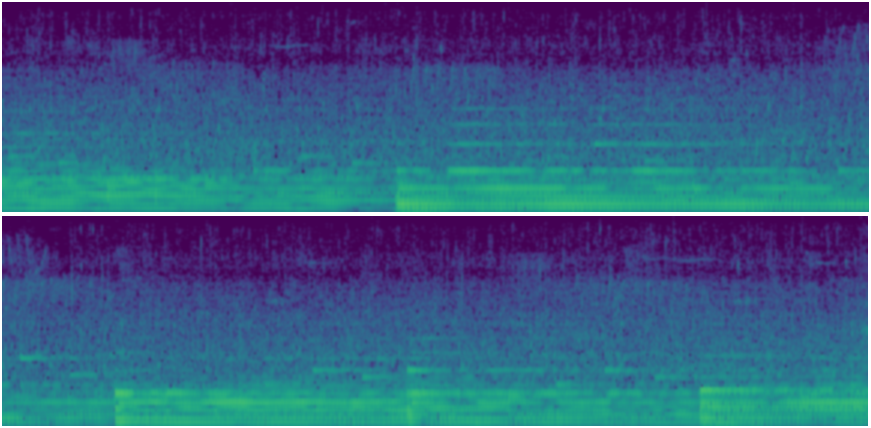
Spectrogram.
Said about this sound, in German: Das stetige Fließen des Baches beruhigt dich und du kannst alle Sorgen und Anspannungen vom fließenden Wasser davontragen lassen.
